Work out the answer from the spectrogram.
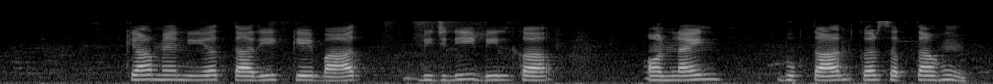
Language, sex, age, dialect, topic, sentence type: Hindi, female, 25-30, Marwari Dhudhari, banking, question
